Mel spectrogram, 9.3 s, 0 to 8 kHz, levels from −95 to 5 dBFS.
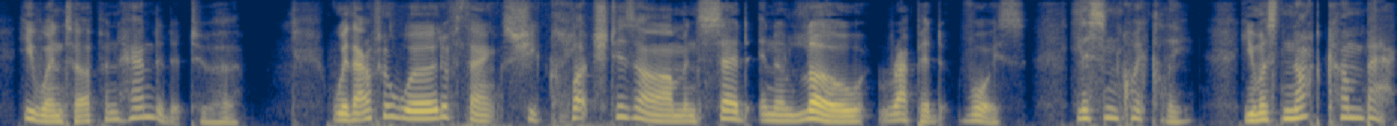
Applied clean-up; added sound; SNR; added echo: neural mask model Resemble Enhance denoiser.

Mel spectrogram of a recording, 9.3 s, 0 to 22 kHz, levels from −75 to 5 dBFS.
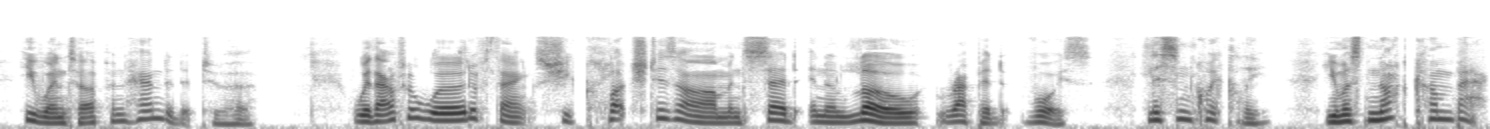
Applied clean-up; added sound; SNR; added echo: neural diffusion model UNIVERSE++.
